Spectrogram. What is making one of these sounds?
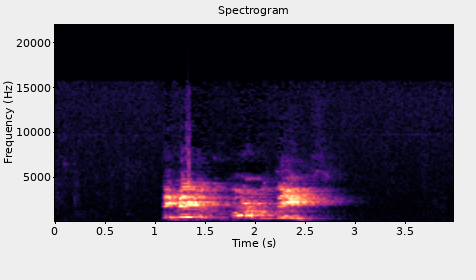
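A woman sings a short, wailing phrase through a headset microphone in a large hall.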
